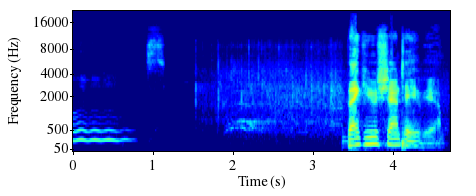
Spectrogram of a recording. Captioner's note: applause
